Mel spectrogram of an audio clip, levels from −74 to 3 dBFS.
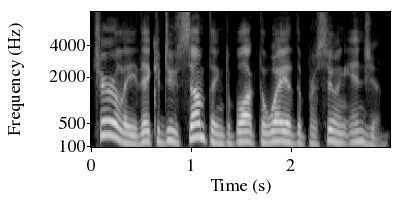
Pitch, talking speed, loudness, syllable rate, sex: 165 Hz, 260 wpm, -17 LUFS, 6.9 syllables/s, male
